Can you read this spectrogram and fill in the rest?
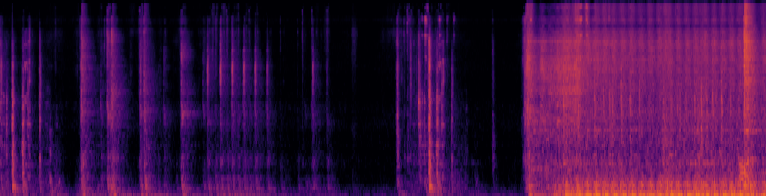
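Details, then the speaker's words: Mazda Miata, sat for at least a month, first start after repairs: engine fires and runs with a stumbling, uneven idle; owner suspected a cam angle sensor timing error, but the misfire came from crossed spark plug wires. "oh it's running rough you guys hear that okay yeah that okay that's not good"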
